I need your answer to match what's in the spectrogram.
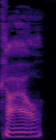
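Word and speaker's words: Kiel: And then a couple more, Kyle McDonald, it's K-I-E-L, but it's just pronounced Kyle.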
